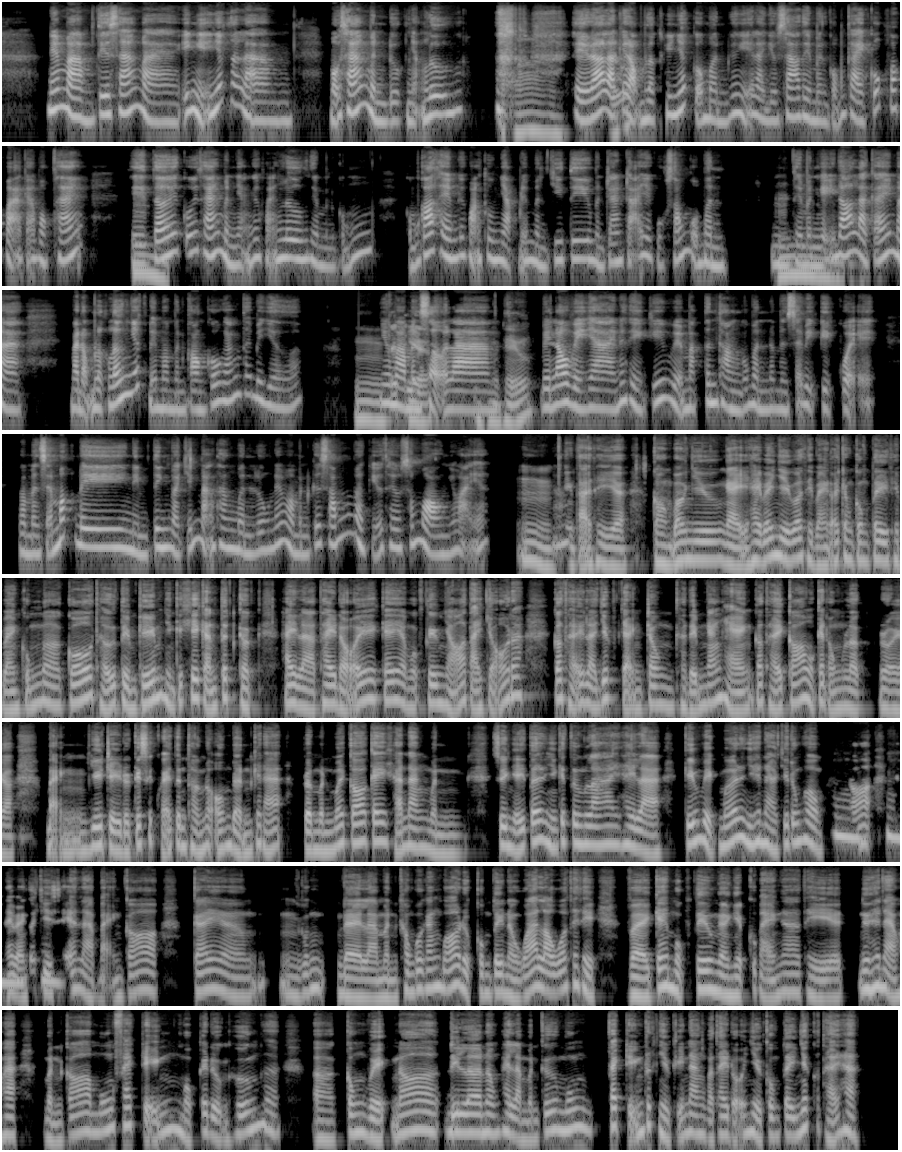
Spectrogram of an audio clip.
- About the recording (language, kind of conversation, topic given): Vietnamese, advice, Mình muốn nghỉ việc nhưng lo lắng về tài chính và tương lai, mình nên làm gì?
- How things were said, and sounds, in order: laugh; tapping; tsk; other background noise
